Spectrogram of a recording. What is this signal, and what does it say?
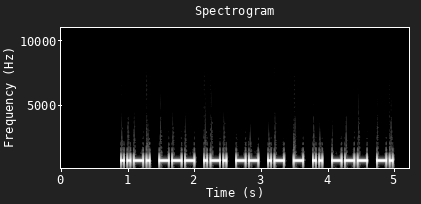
Morse code, heard as a keyed tone, about 25 wpm, 700 Hz. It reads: FORMATION
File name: Nine Letter Words - 25wpm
